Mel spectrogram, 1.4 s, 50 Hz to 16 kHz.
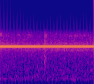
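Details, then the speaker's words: Frigidaire double oven model PLEB27T9FCC: steady pure high tone near 2 kHz held over a second in a quiet room, indicating the oven is preheated and ready at set temperature; normal preheat-ready beep. "that's indicating that the oven is preheated and ready to go at that temperature"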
